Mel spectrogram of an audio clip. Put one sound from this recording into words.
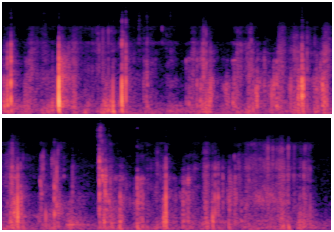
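A woman bites into crispy fried chicken close to a microphone.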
